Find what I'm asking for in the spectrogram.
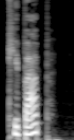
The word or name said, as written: kebab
